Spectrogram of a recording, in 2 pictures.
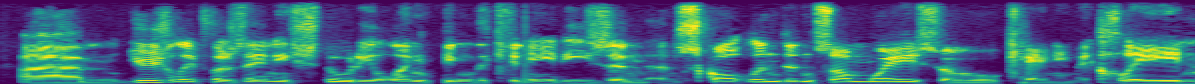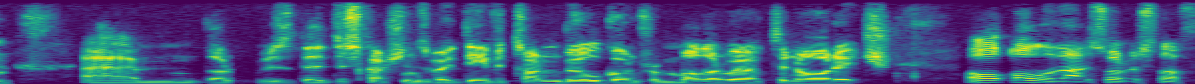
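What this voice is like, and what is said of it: Scottish accent. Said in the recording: “despite the accent maybe being a bit misleading ... I'm back in Scotland now”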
